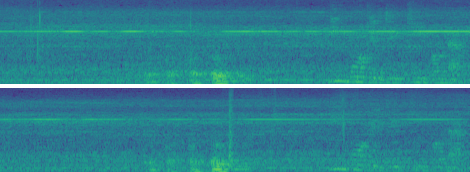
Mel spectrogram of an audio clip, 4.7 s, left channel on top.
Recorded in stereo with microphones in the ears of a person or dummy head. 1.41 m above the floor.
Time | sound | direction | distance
1.4 | laughter | 40° left (ahead or behind) | 0.8 m
3.3 | a man speaking | 40° left (ahead or behind) | 0.9 m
